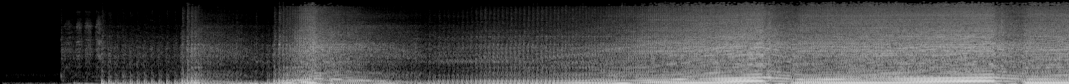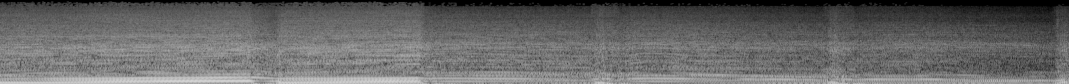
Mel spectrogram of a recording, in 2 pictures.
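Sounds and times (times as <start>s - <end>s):
stock exhaust of Honda CBR 250R motorcycle: 1.0s - 21.3s.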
